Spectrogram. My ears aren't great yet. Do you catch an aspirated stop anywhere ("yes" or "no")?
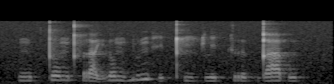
yes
